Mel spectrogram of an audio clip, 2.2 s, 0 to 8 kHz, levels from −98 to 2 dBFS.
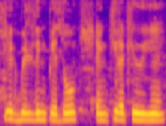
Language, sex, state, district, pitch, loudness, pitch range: Hindi, male, Jharkhand, Deoghar, 165 Hz, -13 LUFS, 155-170 Hz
